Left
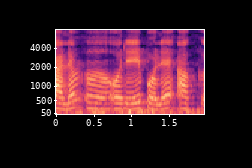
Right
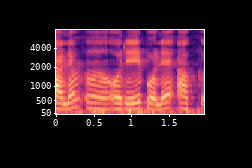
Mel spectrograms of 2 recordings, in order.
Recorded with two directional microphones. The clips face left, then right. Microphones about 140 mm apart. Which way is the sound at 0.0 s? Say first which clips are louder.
Right 3 dB; 15° right (ahead or behind).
